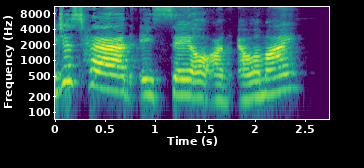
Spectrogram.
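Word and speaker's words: elemi: They just had a sale on LMI. And LMI, it's spelled E-L-E-M-I, I believe, LMI.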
